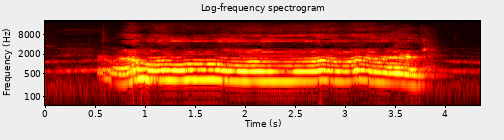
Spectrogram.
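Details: A Bernese Mountain Dog howls at a fire alarm. One sustained, even howl of about three seconds, with a small upward lift near the end before it fades. A faint alarm tone lingers afterward.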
